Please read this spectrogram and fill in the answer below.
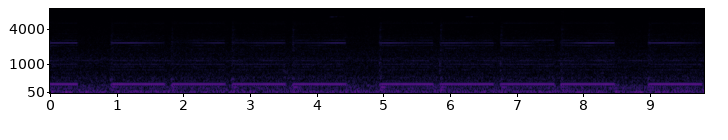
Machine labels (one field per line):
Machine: slide rail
